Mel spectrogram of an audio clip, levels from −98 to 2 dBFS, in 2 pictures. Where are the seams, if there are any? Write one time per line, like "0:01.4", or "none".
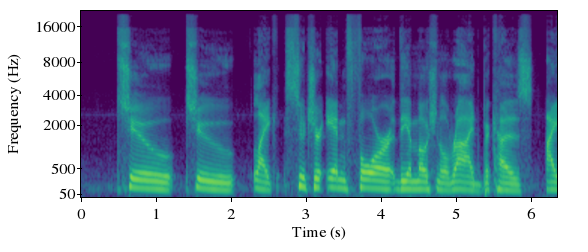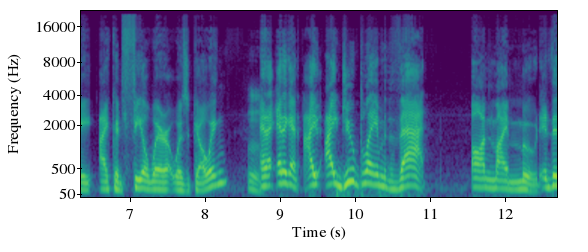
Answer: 0:01.3
0:06.1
